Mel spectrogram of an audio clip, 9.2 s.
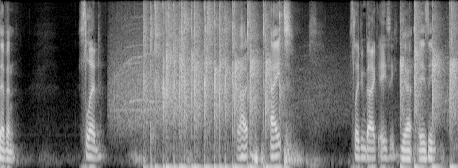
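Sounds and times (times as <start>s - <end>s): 
speech: 0.0s - 0.4s, 1.6s - 2.4s, 4.7s - 6.0s, 7.0s - 8.8s
live audience applause: 2.2s - 9.1s.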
